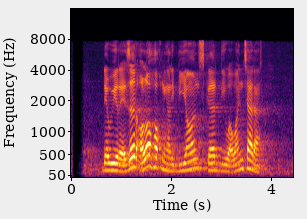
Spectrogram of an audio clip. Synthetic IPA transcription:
dɛwiɾɛzərɔlɔɦɔk̚niŋalibiɔnskɨrdiwawaɲt͡ʃaɾa

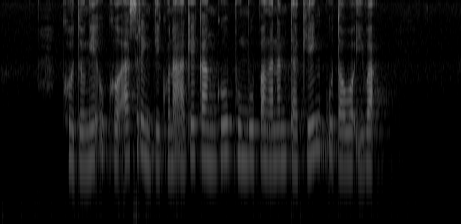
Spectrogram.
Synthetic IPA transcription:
ɡ̥ɔ̤d̪̥o̤ŋeʔuɡ̥ɔ̤ʔasɾɪŋd̪̥i̤kuna̰ʔa̰kekaŋɡub̥ṳmbupaŋanand̪̥ä̤ɡ̥ɪŋṵt̪ɔwɔʔiwa̰ʔ

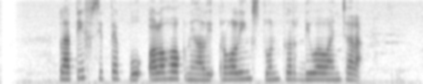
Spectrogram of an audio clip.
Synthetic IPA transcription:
lat̪ifsit̪ɛpuɔlɔɦɔk̚niŋalirɔliŋst̪unkɨrdiwawaɲt͡ʃaɾa̰

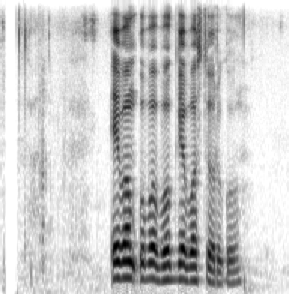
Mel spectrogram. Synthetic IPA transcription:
eβʌmupʌbʱoɡjʌbʌst̪uɦʌɾuko

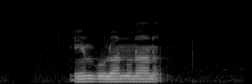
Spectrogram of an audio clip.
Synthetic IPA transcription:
eːempuluʋanːunaːnə̰

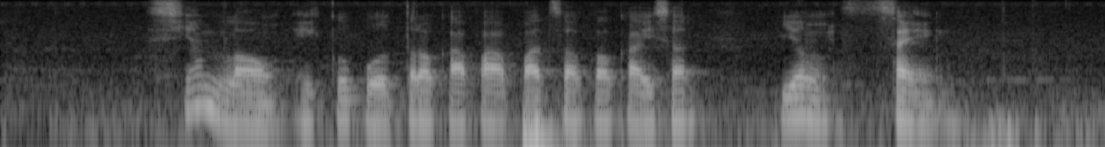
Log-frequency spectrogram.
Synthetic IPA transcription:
sianlɔʊŋikuput̪ɾɔkapapat̪̚sɔkɔkaisan | jʊŋsɛŋ

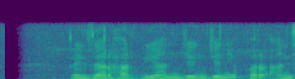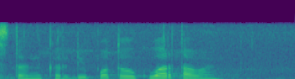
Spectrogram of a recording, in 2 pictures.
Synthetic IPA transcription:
rezarɦardiand͡ʒɨŋd͡ʒɛnifəra̰nist̪ənkɨrdipɔt̪ɔkuwart̪awan

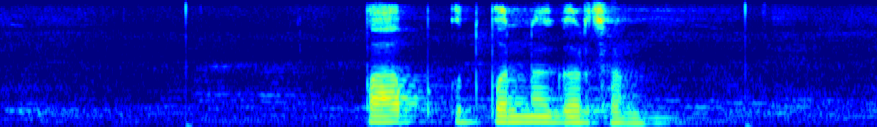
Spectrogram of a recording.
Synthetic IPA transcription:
paput̪pʌnːʌɡʌrt͡sʰʌn

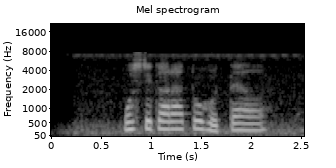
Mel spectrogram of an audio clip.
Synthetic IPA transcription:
must̪ikaɾat̪uɦot̪ɛl

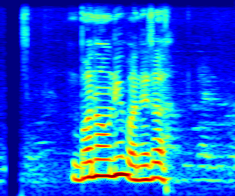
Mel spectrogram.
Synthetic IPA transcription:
bʌnawnibʱʌneɾʌ

